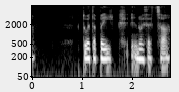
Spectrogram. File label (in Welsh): "beic", Welsh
